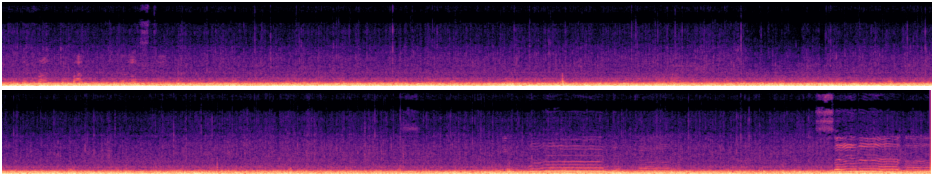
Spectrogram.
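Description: Steady low rumble of a car driving on a wet road, heard from inside the cabin: engine and tyre noise. Near the end there is a short pitched tone.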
